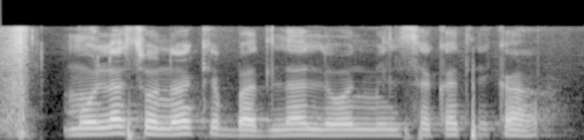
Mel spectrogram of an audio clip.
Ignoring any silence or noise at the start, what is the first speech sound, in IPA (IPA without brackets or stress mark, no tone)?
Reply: m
